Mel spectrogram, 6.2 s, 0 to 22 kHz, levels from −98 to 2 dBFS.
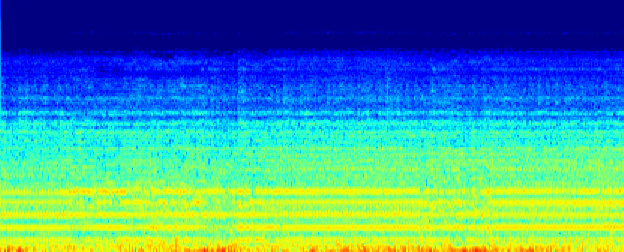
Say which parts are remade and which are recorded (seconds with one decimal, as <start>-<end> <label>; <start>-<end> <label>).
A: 0.0-0.7 recorded; 0.7-2.8 remade; 2.8-4.2 recorded; 4.2-4.9 remade; 4.9-6.2 recorded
